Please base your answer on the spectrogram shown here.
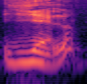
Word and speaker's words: iel: Okay, so the French language created a pronoun called yel. Yel. Okay. Okay. IEL. E-L. I-E-L.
